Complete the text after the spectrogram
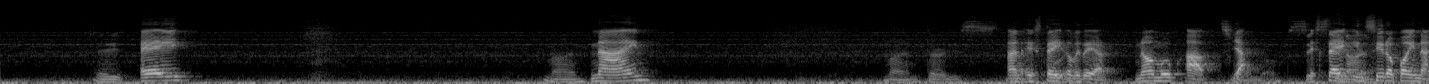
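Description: A man speaks calmly and close by, with pauses.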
